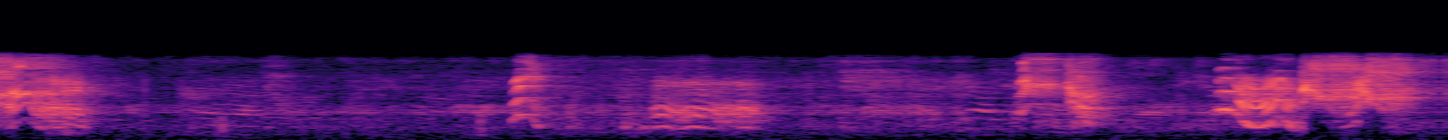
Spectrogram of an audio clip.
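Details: A Boston Terrier playing with her owner gives short, rough barks and whiny yelps in scattered bursts.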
